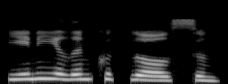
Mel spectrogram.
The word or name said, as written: yeni yilin kutlu olsun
